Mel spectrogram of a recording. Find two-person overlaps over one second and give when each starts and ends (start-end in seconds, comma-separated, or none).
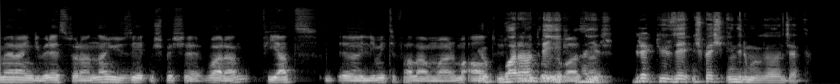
4.8-6.1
